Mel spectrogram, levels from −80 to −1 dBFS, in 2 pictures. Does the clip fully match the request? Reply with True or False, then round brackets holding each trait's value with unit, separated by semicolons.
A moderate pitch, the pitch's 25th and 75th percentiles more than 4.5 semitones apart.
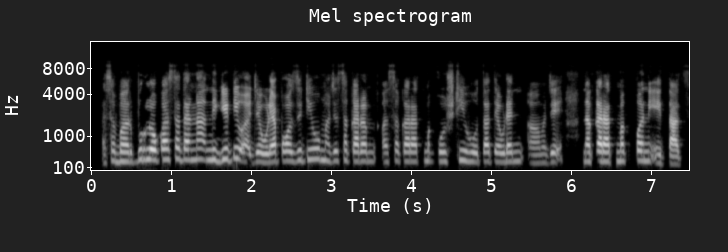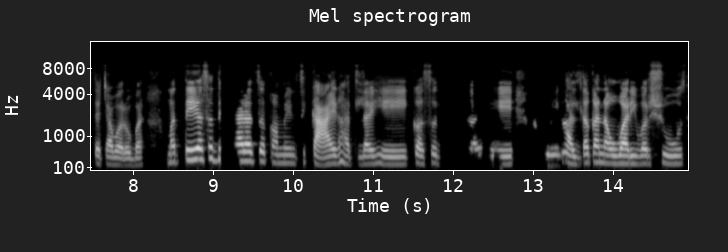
False (230 Hz; 4.9 semitones)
